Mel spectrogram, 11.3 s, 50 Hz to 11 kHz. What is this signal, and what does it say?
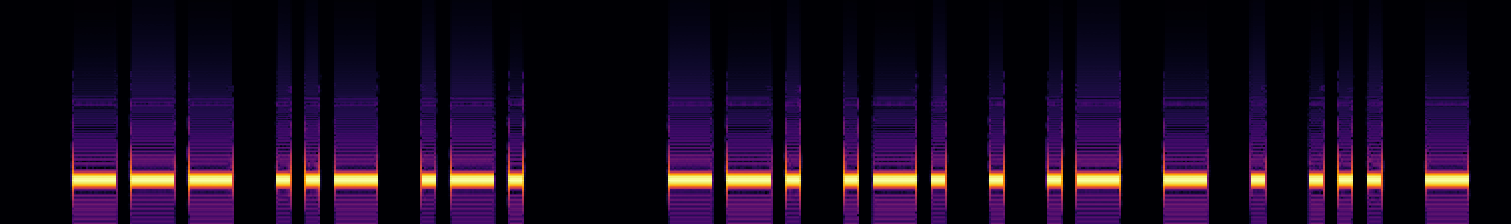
Morse code, heard as a keyed tone, about 11 wpm, 700 Hz. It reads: OUR GREATEST
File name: Book One / 02-Chapter 2 - 11 WPM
